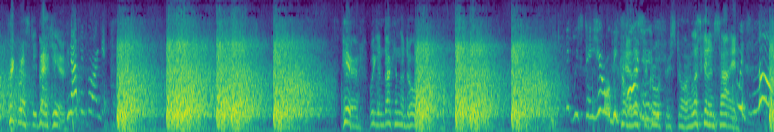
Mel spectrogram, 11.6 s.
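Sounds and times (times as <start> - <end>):
speech: 0.2 - 3.7, 5.1 - 7.2, 8.8 - 11.6
gunshots in radio drama: 1.7 - 5.1, 6.1 - 8.5
laughter: 9.0 - 11.6.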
